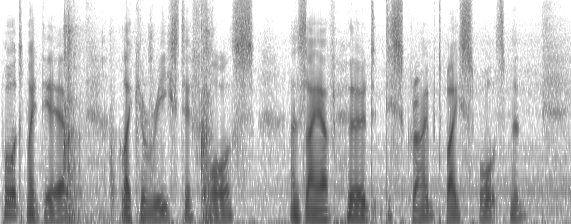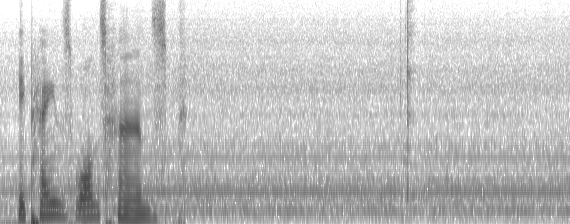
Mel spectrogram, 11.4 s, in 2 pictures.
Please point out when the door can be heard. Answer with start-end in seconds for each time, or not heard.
0.5-2.1.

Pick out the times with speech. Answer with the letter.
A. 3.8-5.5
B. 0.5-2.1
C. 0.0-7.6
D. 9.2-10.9
C.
